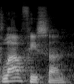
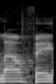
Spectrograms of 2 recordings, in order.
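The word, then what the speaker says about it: Laufeyson: this now we know his name is laughy son not loud face well we already knew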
